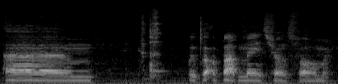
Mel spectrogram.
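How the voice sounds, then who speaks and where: A man giving unscripted hands-on repair commentary, thinking aloud in a halting way as he works. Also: sits low, level tone, distant mic, slight background noise. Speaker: host of a vintage radio repair channel.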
